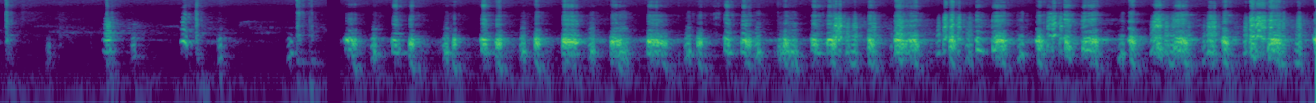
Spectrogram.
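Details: Chukar partridge during a fight: a few isolated clucks, then a steady accelerating chuk-chuk-chuk series of harsh mid-pitched notes, about two per second and rising in intensity.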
